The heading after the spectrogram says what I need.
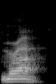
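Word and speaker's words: mná: irish in other words you pronounce that n as an r so it's mara yeah and that makes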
